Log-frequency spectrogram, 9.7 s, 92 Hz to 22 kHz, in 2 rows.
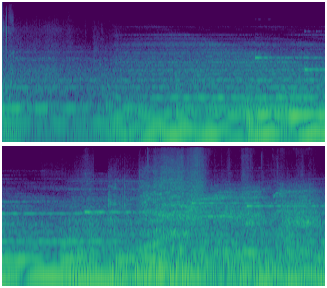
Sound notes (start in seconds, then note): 1.8 suspenseful music; 6.3 roars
